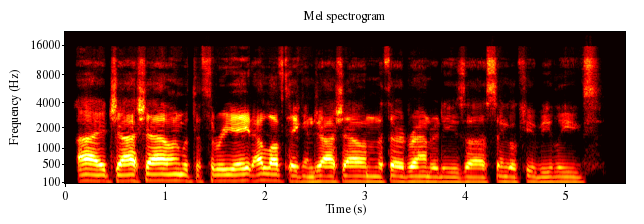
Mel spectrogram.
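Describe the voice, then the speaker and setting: Fairly even intonation marks this man's fairly low-pitched voice, heard on a very clean recording with a silent background. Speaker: livestreamer running fantasy football draft. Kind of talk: live stream commentary. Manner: fast; casual.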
